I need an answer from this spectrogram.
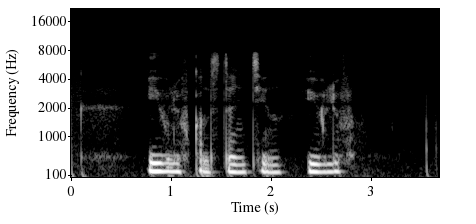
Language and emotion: Russian, neutral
